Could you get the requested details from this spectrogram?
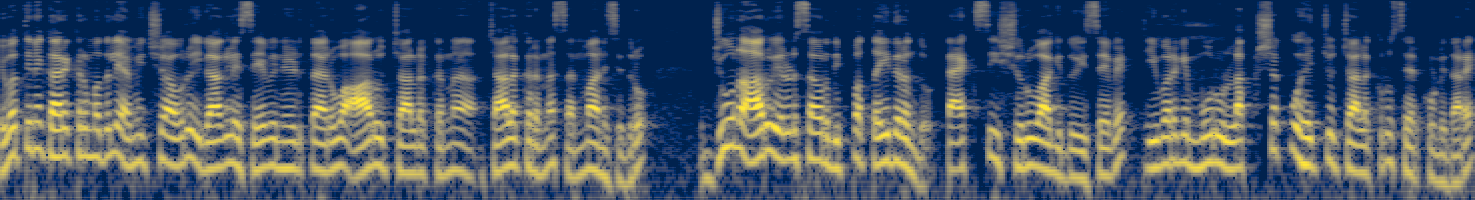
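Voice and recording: Lively in intonation and fairly high in pitch, a man talks at a fairly quick pace. He leaves few pauses.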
